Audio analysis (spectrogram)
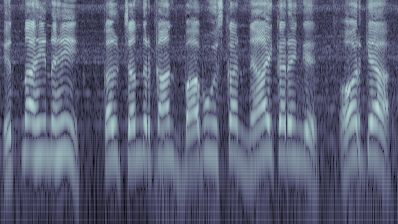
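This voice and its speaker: A man's voice: extremely high pitch, moderate pace, faint music behind. A man voicing an aggressive village mob leader in a cartoon, abusive and commanding. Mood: threatening. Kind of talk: Hindi moral-story cartoon voice acting.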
